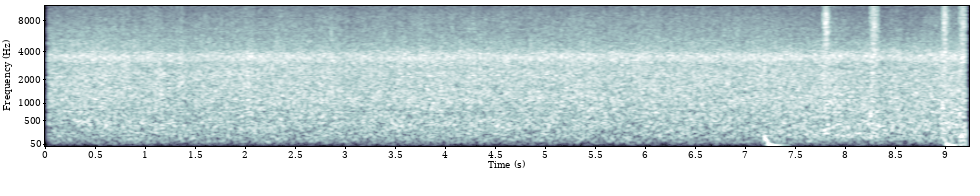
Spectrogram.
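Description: White water rushes loudly over rocks in a river rapid.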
